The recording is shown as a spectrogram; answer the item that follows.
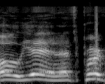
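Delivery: mock, dry, sarcastic, mocking agreement. Retelling an NXT segment, quoting Ava: imitating Ava being sarcastic. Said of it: "This is where she was sarcastic".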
